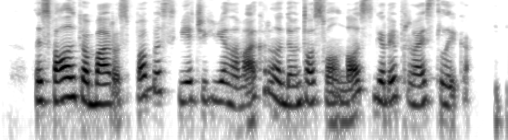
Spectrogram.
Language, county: Lithuanian, Vilnius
